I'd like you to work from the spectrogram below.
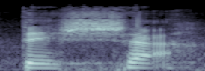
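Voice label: "teexa", mi pecho, Teotitlán del Valle Zapotec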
